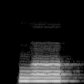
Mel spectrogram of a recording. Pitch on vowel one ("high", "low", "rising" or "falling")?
high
